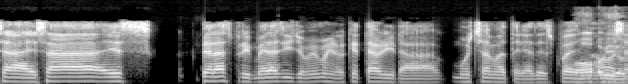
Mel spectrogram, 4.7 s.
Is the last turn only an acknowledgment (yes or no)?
no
